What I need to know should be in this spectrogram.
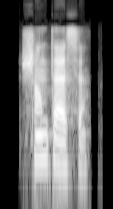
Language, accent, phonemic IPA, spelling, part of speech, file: French, France, /ʃɑ̃.tas/, chantasses, verb, LL-Q150 (fra)-chantasses.wav
- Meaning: second-person singular imperfect subjunctive of chanter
